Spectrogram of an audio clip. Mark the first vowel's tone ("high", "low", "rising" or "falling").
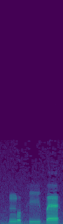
low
